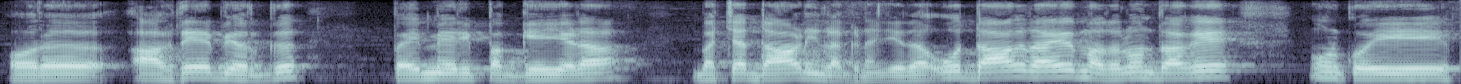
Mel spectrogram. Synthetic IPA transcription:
ɔːɾaːkʰd̪eːbɪjʊɾɡ | pəiːmeːɾiːpəɡːeːd͡ʒeːɽaː | bətːʃaːd̪aːɡnĩːləɡnãːd͡ʒeːd̪aːʔoːd̪aːɡd̪aːeːməd̪əlɦʊ̃nd̪aːkeː | ʊɳkoːiː

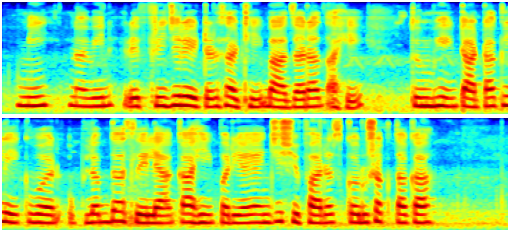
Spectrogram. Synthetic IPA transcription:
miː | nəʋiːnɾefɾid͡ʑəɾeʈəɾsaʈʰiːbad͡zaɾat̪a̰ɦe | t̪um̤ɦiːʈaʈaklikʋəɾupələb̚d̪ʱəəsleljakaɦiːpəɾjajaɲt͡ɕiːɕifaɾət͡skəɾuːɕəkt̪aka

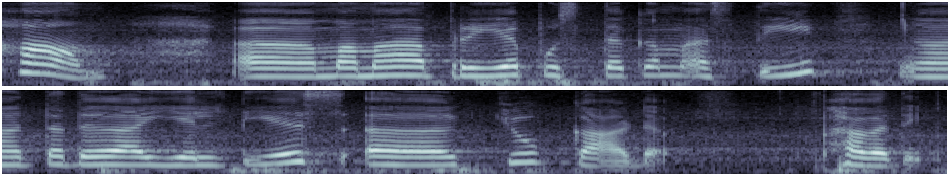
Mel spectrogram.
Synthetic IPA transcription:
haːm | mɐmɐpɾijɐpust̪ɐkɐmɐst̪i | t̪ɐd̪ɐjelʈiːeskjuːb̚ka̰ːɾɖ | bʱɐʋɐt̪i

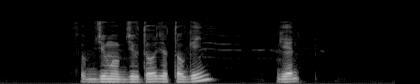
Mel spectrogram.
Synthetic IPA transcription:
sub̚d͡ʒumɔb̚d͡ʒuk̚d̪ɔd͡ʒɔt̪ɔɡiɲ | ɡɛn

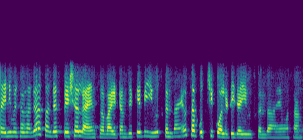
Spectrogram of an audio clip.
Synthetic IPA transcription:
t̪ɐɪnimesasãd͡ʑaɐsãɲd͡ʑaspeːʃəlaːɦɪnsɐbaːɪʈəmd͡ʑeːkebɪjuːzkɐ̃nd̪aːɦijõsɐbʱʊːɕikwaːlɪʈid͡ʑajuːzkɐ̃nd̪aːɦijũɐsã

